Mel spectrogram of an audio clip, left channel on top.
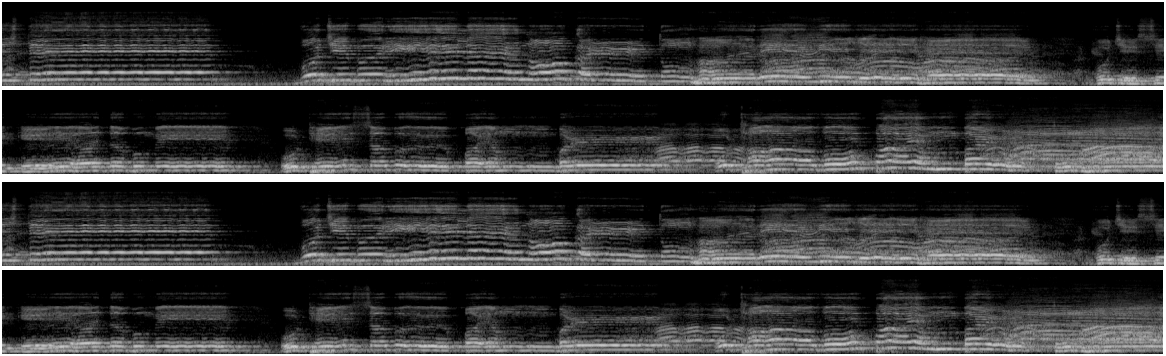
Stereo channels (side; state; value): both; identical; correlation 1.00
